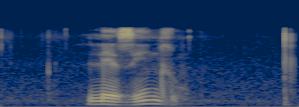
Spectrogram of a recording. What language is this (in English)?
Xhosa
